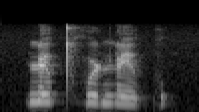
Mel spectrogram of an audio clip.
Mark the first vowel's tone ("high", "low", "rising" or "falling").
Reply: high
